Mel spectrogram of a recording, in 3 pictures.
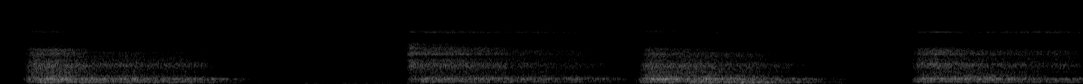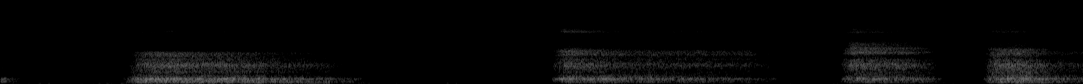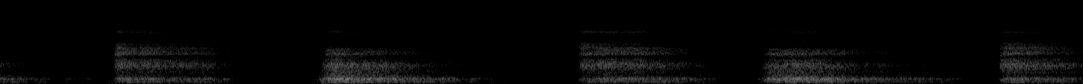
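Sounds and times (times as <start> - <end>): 
whispered breathing: 0.2 - 2.5, 4.1 - 8.4, 9.1 - 11.1, 12.1 - 14.4, 16.4 - 24.1, 24.8 - 26.6, 27.4 - 32.4.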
